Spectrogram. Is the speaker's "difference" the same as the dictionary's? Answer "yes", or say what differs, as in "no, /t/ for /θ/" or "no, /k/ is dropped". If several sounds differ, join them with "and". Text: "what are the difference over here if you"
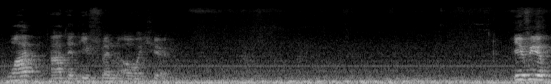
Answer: no, /s/ is dropped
